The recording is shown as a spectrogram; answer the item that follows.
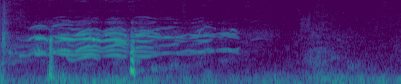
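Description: A high, quavering whinny-like call lasting about a second, its pitch wobbling throughout, with a couple of faint clicks under it.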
